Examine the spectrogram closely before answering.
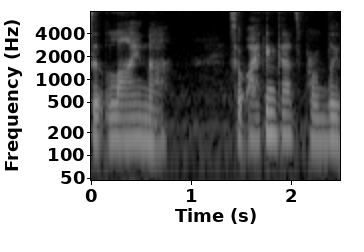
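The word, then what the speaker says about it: Laine: of this publication um everybody wants to pronounce it as lane which is the french word for wool but this is actually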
